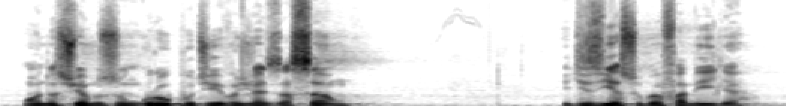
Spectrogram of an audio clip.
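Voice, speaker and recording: Audible room echo surrounds a man of medium pitch who talks at a moderate pace with ordinary pitch variation. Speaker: pastor. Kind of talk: sermon. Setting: church. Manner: soft-spoken.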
